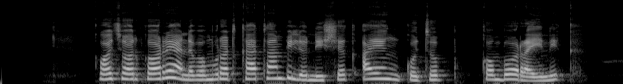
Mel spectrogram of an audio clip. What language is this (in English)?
Kalenjin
